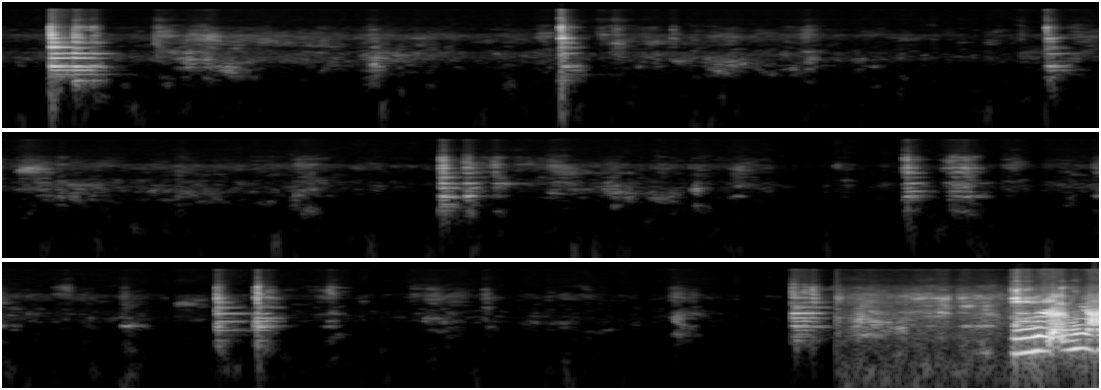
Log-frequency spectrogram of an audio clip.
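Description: A spoon clinks and scrapes against a pot while fried potatoes are stirred into chicken curry, with sparse separate knocks spaced a few seconds apart and a busier clatter at the end.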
